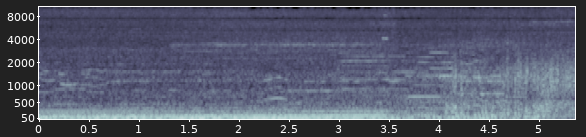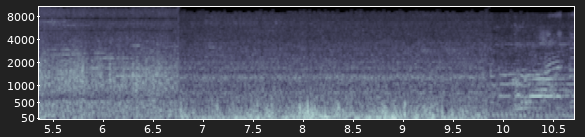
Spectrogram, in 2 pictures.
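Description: Car engine and road noise heard from inside the cabin while driving, a steady low drone that drops away about three and a half seconds in, followed by rougher traffic noise.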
